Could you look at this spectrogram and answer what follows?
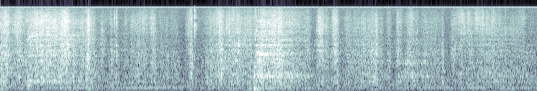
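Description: Faint rustling with scattered light clicks and knocks, the sound of hands handling something.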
